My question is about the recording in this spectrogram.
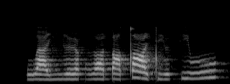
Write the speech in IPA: w a ɲ ø ɡ ðˤ ø ɗ ɔ tˤ i t j ʉ k j u

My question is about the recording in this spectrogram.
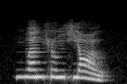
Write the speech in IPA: m w a˥ n ʂ ɤ˥ ŋ ɕ j ɑ˥˩ ʊ̯

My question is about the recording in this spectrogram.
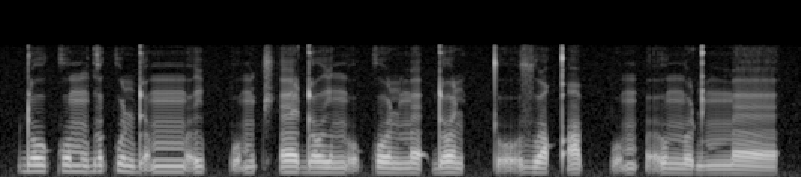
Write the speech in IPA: ɖ o u̯ k o m ɡ ə k u ɳ ɖ ə̰ mː ə̰ i̯ pː o̰ m t͡ʃʼ ɛ ɖ ɤ i̯ n o̰ k o ɳ m ɛ ʔ ɖ ɤ ɳ tː o̰ z u qʼ ɛ pː o̰ m ʔ ə̰ u̯ n o ɖ mː ɛ

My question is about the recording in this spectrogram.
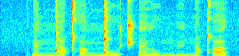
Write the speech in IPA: ɗ ɛ̃ ŋ ŋ͡ǃ ɛ qʰ o ŋ ŋ͡ǃ u t͡ʃʼ ɛ̃ l u ŋ y n ĩ qʼ ə

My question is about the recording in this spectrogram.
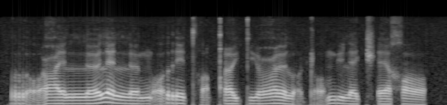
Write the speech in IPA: r ɔ̰ ʕ ɛ lː œ l ɛ lː œ ŋ ɔ̰ r e t̪ʰ ɔ̰ qʼ y t̪ y ʕ œ l ɔ̰ ʈ ɔ̰ m y l ɛ t͡ʃʼ ɛ χ ɔ

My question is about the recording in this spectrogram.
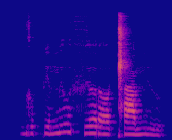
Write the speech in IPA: ɡ ɯ pʲ ɛ mʲ u fʲ ʌ ɾ ʌ ǁ a mʲ ɯ

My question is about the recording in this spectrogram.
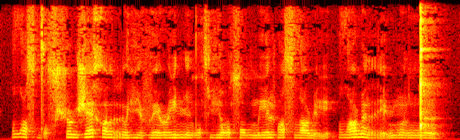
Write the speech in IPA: ðˤ ɪ sˤ dʲ ɔ̰ sˤ ʃ u ɳ ʒ ɛ x ɔ l r u vʲ ə˞ v ɪ ɹ i nʲ ə̃ dʲ ə̃ sˤ vʲ ɔ̃ sˤ u m i l ɽ ɪ sˤ ð ə˞ ɳ ḭ | ðˤ ɑ ɳ ə̃ r ḭ ɳ m ũ l ŋ͡ǃ ə̃

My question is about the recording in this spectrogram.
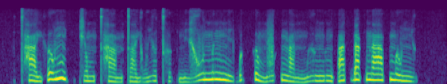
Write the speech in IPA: t̪ʰ a˨˩˦ j ʔ ə˧˥ w ɲ ə˨˩ k̚ c ə˨˩ m t̪ʰ a˨˩˨ m t̪ a˨˩ j w i˧ ə̯ t̪ʰ ə˨˩ k̚ n i˨˩˨ ɣ u˧ n ə˧ ŋ n i˨˩˨ ɓ ə˦˥ k̚ ʔ ə˨˩˦ m v ə˦˥ k̚ ŋ a˨˩ n m ɨ˧ ə̯ ŋ ə˧ ŋ ʔ a˦˥ t̚ ɗ a˦˥ k̚ n aː˦˥ p̚ m ə˧ w ɲ ə˨˩ k̚

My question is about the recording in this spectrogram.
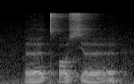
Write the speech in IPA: æ tʰ ɒ ɕ æ

